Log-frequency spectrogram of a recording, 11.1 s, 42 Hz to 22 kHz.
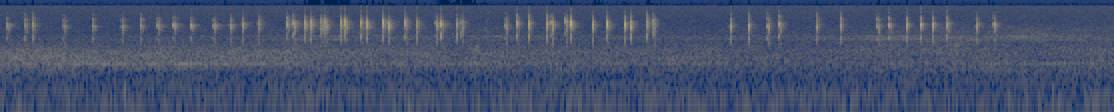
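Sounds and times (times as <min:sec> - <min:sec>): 
Eurasian wren Troglodytes troglodytes giving sharp high ticks: 0:00.0 - 0:10.4
faint background hum: 0:00.0 - 0:11.1.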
